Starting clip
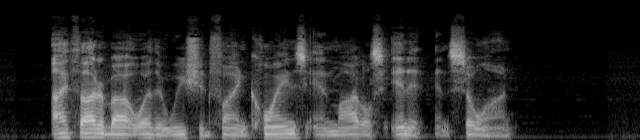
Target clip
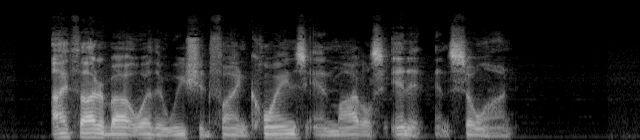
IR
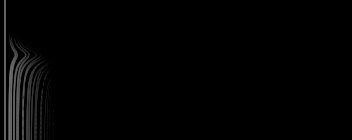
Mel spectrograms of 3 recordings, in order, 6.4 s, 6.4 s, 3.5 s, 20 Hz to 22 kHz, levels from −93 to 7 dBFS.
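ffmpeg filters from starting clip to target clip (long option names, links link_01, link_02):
-af "lowshelf=frequency=93:gain=-8.5"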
